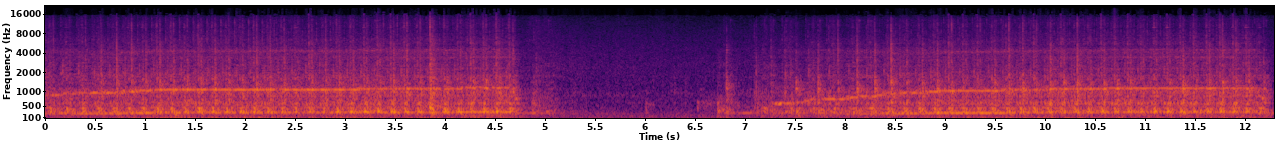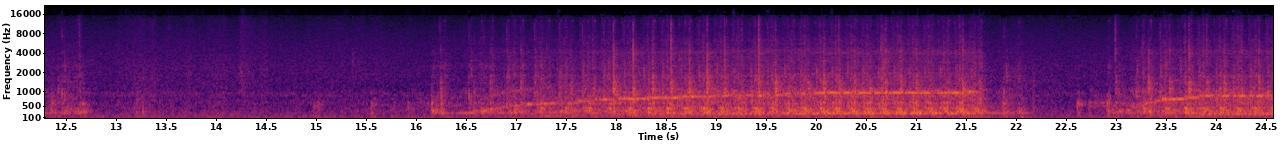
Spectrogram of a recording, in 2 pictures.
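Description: Sewing machine with a walking foot stitching in the ditch on a quilt, running in three sustained whirring bursts that ramp up in speed, separated by short pauses, close and steady with no talk.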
